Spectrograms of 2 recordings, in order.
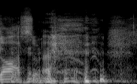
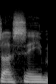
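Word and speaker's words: Asim: he proves he's awesome but he pronounces it I know awesome awesome I wonder though if indeed he if it was pronounced assim and then he got into college and his teammates and coaches said no we're calling you awesome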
